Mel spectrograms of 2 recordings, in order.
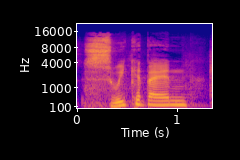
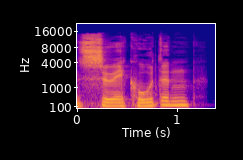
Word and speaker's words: Suikoden: It's Suikoden. I hear people also saying Suikoden. But aye, why did you pick Suikoden or Suikoden or whatever? Suikoden 2 for me.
